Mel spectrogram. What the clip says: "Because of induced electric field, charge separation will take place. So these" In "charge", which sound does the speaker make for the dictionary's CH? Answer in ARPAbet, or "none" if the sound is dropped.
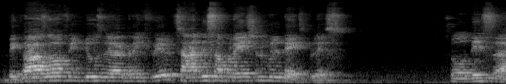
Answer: S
